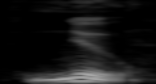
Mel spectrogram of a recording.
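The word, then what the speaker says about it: nu: it comes to light it's a Greek symbol that's called new like the new I got new car you know new and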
